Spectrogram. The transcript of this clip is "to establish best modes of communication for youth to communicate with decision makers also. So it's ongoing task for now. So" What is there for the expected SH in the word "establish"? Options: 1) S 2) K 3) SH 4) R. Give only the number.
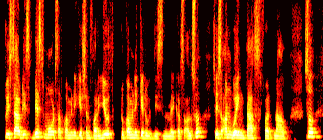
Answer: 1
